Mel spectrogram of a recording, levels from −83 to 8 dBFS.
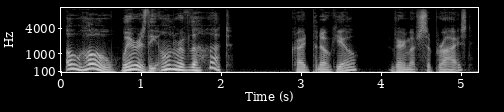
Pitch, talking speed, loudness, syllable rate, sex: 140 Hz, 150 wpm, -18 LUFS, 5.3 syllables/s, male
